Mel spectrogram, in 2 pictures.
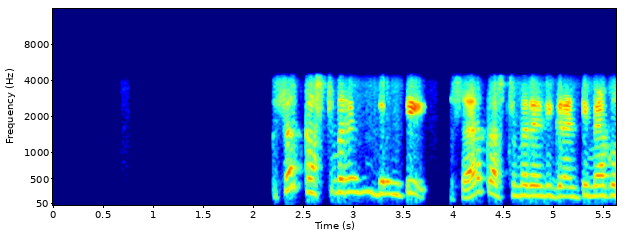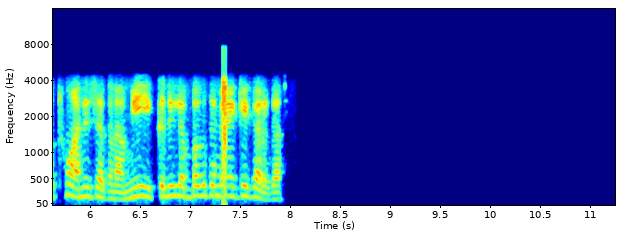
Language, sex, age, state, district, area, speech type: Dogri, male, 45-60, Jammu and Kashmir, Jammu, urban, conversation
